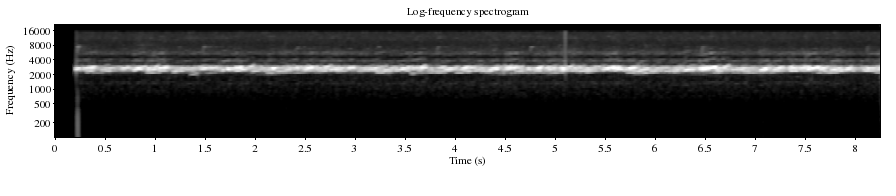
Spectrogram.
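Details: Spring peepers calling in spring behind a house with other frogs, a dense unbroken chorus of high, shrill peeps merging into one steady ringing band, with faint scattered ticks.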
